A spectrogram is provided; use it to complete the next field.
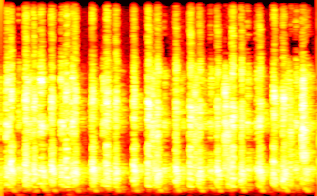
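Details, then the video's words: Chukar partridge giving rhythmic chuck notes, clipped and harsh, repeated roughly every fifth of a second in a steady, pulsing chatter with no other clear sounds. "Keklik sesi"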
